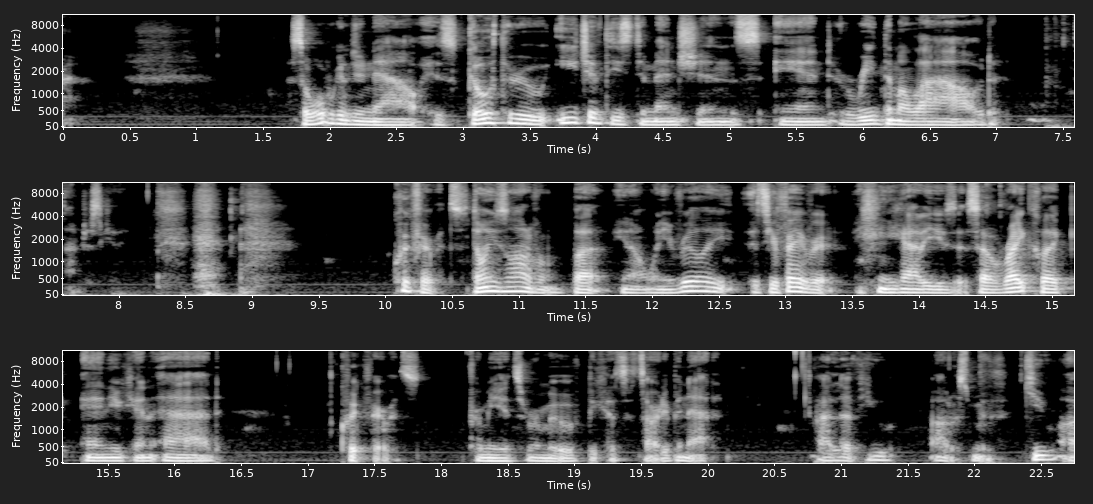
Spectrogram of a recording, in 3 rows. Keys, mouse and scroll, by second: 2.5 shift+middle click, 7.3 q, 7.9 Tab, 8.1 scroll down 3, 8.8 click, 14.4 right click, 20.8 shift+middle click, 22.0 q.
